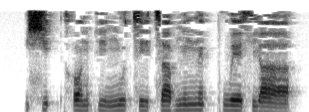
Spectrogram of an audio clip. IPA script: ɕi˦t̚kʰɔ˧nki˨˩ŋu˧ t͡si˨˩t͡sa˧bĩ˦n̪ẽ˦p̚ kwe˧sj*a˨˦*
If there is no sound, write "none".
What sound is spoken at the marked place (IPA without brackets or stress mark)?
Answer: a˨˩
